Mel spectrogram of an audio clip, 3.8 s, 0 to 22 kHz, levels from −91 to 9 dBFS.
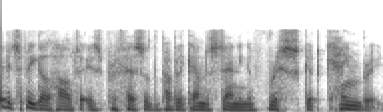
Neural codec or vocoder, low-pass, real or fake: none; 7.2 kHz; real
